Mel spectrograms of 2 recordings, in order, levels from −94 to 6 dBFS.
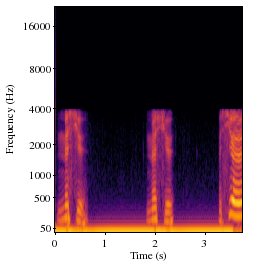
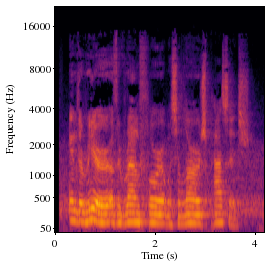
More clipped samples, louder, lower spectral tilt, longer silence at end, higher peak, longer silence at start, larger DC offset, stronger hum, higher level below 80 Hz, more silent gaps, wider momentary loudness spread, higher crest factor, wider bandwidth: neither; about the same, -20 LUFS vs -21 LUFS; first, -9.5 dB/octave vs -6 dB/octave; about the same, 0 s vs 0 s; first, 0 dBFS vs -4 dBFS; about the same, 0 s vs 0.05 s; first, 20% vs under 0.1%; neither; first, -40 dBFS vs -54 dBFS; neither; first, 21 LU vs 12 LU; about the same, 20 dB vs 16 dB; second, 4 kHz vs 14.5 kHz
